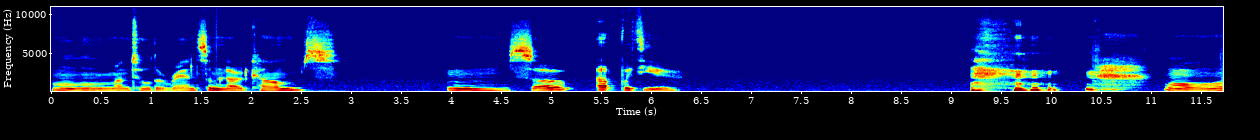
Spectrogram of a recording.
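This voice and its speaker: A sleepy, needy girlfriend played by a woman with an Australian accent, whining playfully at bedtime. Her delivery is slow and drawled, with a creaky, husky voice. It is intimate roleplay audio, spoken right to the listener. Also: medium pitch, exaggerated voice. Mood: sleepy, silly. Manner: drowsy, whiny drawl with sighs and hums.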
